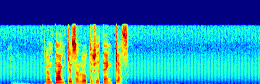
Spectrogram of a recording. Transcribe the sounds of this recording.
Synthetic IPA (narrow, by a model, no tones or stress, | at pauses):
ɛnt̪ʰaŋkəsɔmloːt̪əʂɛjt̪ʰɛŋka̰s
